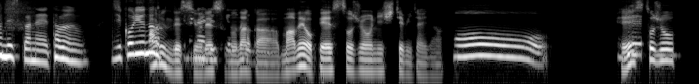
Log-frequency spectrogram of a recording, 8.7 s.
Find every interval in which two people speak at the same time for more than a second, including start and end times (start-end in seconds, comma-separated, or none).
1.9-3.5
